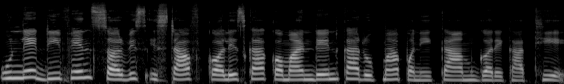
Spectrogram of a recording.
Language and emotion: Nepali, neutral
